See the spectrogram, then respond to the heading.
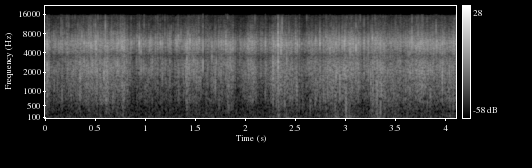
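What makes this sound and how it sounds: A sheet of clear plastic bubble wrap is bunched and squeezed between both hands and fingertips, making a steady, bright crinkling with dense little crackles and pops throughout. The sound is mostly high, with very little low end.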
